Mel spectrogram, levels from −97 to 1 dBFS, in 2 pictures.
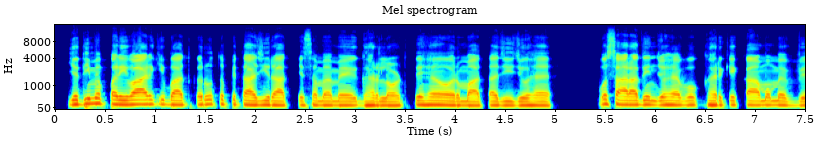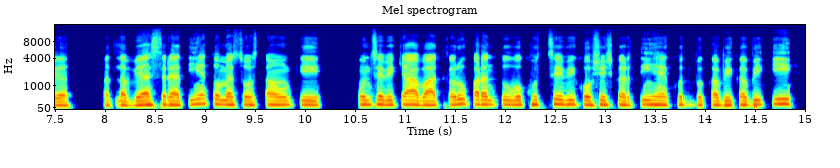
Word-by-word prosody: यदि 155 Hz, +3 st, +3 dB
मैं 185 Hz, +1 st, +3 dB
परिवार 155 Hz, -1 st, +3 dB
की 155 Hz, -, -5 dB
बात 140 Hz, -2 st, 0 dB
करूँ 150 Hz, +2 st, -1 dB
तो 160 Hz, -, -5 dB
पिताजी 140 Hz, -3 st, 0 dB
रात 130 Hz, -2 st, +1 dB
के 130 Hz, -, -3 dB
समय 130 Hz, 0 st, -1 dB
में 125 Hz, 0 st, -1 dB
घर 125 Hz, 0 st, +1 dB
लौटते 125 Hz, +3 st, -1 dB
हैं 140 Hz, 0 st, +2 dB
और 130 Hz, -2 st, +3 dB
माताजी 125 Hz, +1 st, -1 dB
जो 125 Hz, +1 st, +1 dB
है, 125 Hz, -1 st, +1 dB, 0.5 s
वो 165 Hz, -, +1 dB
सारा 145 Hz, -3 st, +2 dB
दिन 145 Hz, -1 st, 0 dB
जो 140 Hz, +1 st, 0 dB
है 140 Hz, -1 st, +2 dB
वो 130 Hz, 0 st, -2 dB
घर 135 Hz, -1 st, +2 dB
के 140 Hz, +1 st, -5 dB
कामों 135 Hz, -1 st, -2 dB
में 135 Hz, -1 st, 0 dB
व्य 125 Hz, 0 st, -1 dB, 0.4 s
मतलब 130 Hz, 0 st, -1 dB
व्यस्त 140 Hz, +3 st, +2 dB
रहती 140 Hz, +1 st, +1 dB
है 170 Hz, +1 st, +1 dB
तो 165 Hz, -1 st, -1 dB
मैं 145 Hz, -1 st, +3 dB
सोचता 140 Hz, 0 st, -3 dB
हूँ 140 Hz, 0 st, +2 dB
कि 140 Hz, -2 st, -1 dB, 0.4 s
उनसे 150 Hz, +1 st, +2 dB
भी 145 Hz, 0 st, +1 dB
क्या 140 Hz, 0 st, +2 dB
बात 135 Hz, -1 st, +1 dB
करूँ। 155 Hz, +4 st, +2 dB
परंतु 150 Hz, -1 st, +1 dB
वो 145 Hz, +1 st, +2 dB
खुद 150 Hz, -2 st, 0 dB
से 160 Hz, -, +3 dB
भी 150 Hz, 0 st, +1 dB
कोशिश 145 Hz, 0 st, 0 dB
करती 145 Hz, +1 st, -1 dB
हैं, 145 Hz, -1 st, +3 dB
खुद 135 Hz, -2 st, -6 dB
ब 135 Hz, -, -2 dB
कभी-कभी 140 Hz, +2 st, +1 dB
कि 170 Hz, +1 st, +1 dB
140 Hz, 225 wpm, -23 LUFS, 130-150 Hz, 0.5 s, यदि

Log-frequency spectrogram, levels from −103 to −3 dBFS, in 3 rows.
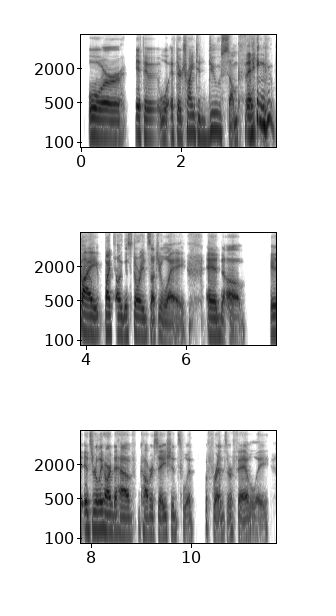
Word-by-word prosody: or 125 Hz, -2 st, +3 dB, 0.2 s
if 140 Hz, -1 st, +1 dB
it 125 Hz, -1 st, -3 dB
wa 125 Hz, -, -4 dB
if 140 Hz, -, -5 dB
they're 135 Hz, -, 0 dB
trying 150 Hz, +3 st, -3 dB
to 135 Hz, -, -4 dB
do 150 Hz, +6 st, -4 dB
something 195 Hz, -, +1 dB
by 135 Hz, -6 st, +6 dB
by 145 Hz, -1 st, +7 dB
telling 130 Hz, -1 st, +2 dB
the 130 Hz, -, -3 dB
story 130 Hz, -1 st, +2 dB
in 120 Hz, -, -6 dB
such -, -, -2 dB
a 125 Hz, -, -4 dB
way. 105 Hz, -, -2 dB, 0.4 s
And, 120 Hz, 0 st, +3 dB
um, 310 Hz, -2 st, -2 dB, 0.5 s
it 135 Hz, 0 st, 0 dB
it's 145 Hz, 0 st, +1 dB
really 150 Hz, 0 st, +3 dB
hard 135 Hz, -2 st, +4 dB
to -, -, +1 dB
have 115 Hz, -1 st, 0 dB
conversations 120 Hz, +1 st, -5 dB
with 485 Hz, -, -9 dB, 0.3 s
friends -, -, -6 dB
or -, -, -9 dB
family 455 Hz, -3 st, -5 dB
135 Hz, 165 wpm, -21 LUFS, 125-150 Hz, 0.5 s, by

